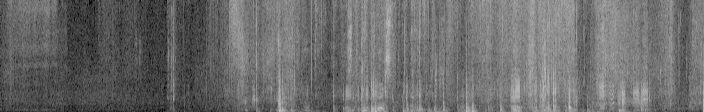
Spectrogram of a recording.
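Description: Starting about four seconds in, a stand-up paddleboard is lifted and carried, giving irregular knocks and scuffs, then feet splash as they wade into shallow water.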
